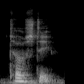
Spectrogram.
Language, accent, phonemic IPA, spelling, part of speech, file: English, US, /ˈtoʊsti/, toasty, adjective / noun, En-us-toasty.oga
- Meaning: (adjective) 1. Resembling or characteristic of toast 2. Pleasantly warm; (noun) Alternative form of toastie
